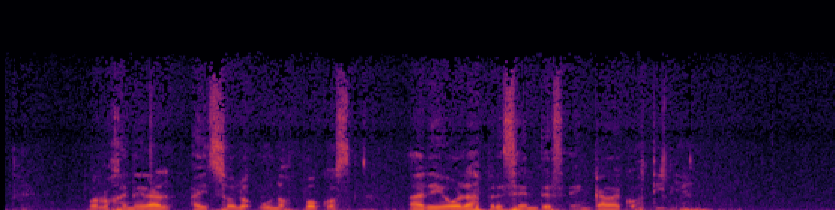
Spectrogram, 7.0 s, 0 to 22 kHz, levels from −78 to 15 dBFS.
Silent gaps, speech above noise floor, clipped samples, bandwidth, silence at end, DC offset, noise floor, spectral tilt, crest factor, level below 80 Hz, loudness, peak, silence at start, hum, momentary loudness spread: none; 29 dB; under 0.1%; 16.5 kHz; 0.95 s; under 0.1%; -52 dBFS; -4.5 dB/octave; 20 dB; -34 dBFS; -24 LUFS; -4 dBFS; 0.15 s; none; 15 LU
